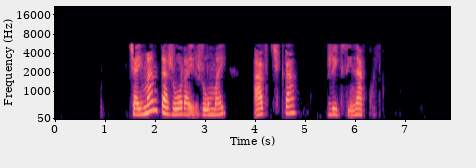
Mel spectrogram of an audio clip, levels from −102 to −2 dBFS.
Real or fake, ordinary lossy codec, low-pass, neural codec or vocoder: real; MP3, 24 kbps; 5.4 kHz; none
